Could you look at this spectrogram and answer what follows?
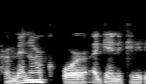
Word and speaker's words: menarche: But just know the very first period a young girl has is called her menarche, or again, it can be pronounced menarche.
